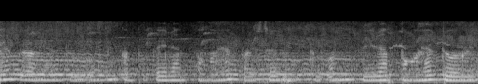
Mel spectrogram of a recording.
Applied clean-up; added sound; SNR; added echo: none; Buzz; 2 dB; none.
